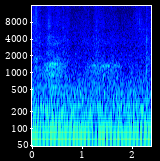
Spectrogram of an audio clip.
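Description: Near silence: room tone, with faint soft rustles of yarn and knitting needles being worked by hand.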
